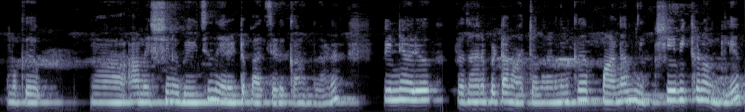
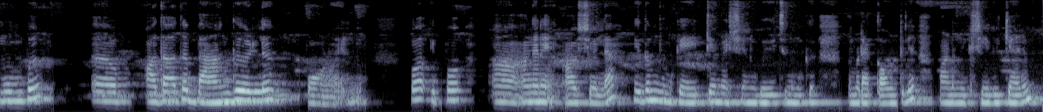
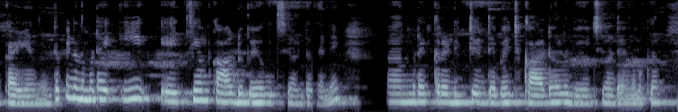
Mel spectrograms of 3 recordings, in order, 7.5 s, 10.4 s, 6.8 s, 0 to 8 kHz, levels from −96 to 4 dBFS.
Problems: low volume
